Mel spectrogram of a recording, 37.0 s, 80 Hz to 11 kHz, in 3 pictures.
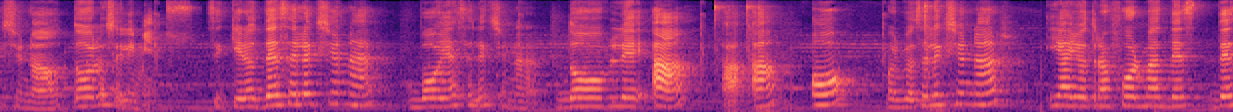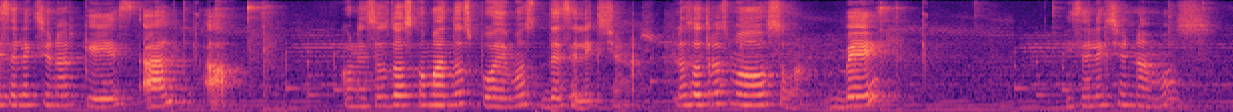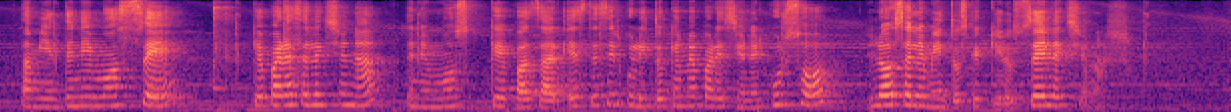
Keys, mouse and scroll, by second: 7.1 a, 7.5 a, 9.3 a, 14.9 alt+a, 21.1 b, 26.8 c.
